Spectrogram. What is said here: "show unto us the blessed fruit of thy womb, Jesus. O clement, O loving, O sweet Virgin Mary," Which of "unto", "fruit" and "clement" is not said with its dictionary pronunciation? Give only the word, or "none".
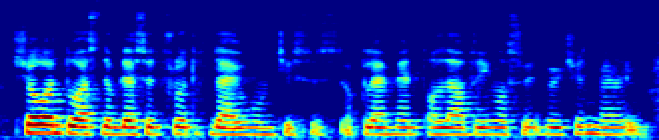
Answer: none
